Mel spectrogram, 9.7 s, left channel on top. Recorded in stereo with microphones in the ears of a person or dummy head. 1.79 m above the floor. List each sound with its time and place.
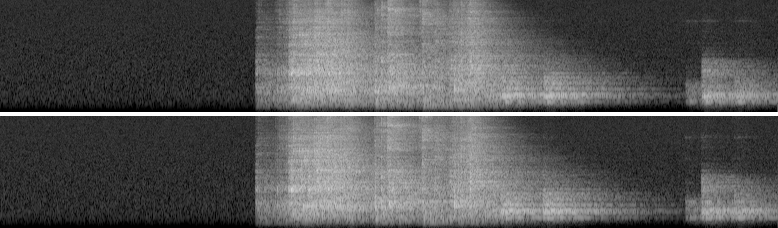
3.2 s a drawer: 15° right (ahead or behind), 1.7 m
6.1 s knocking: 70° right (ahead or behind), 3 m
